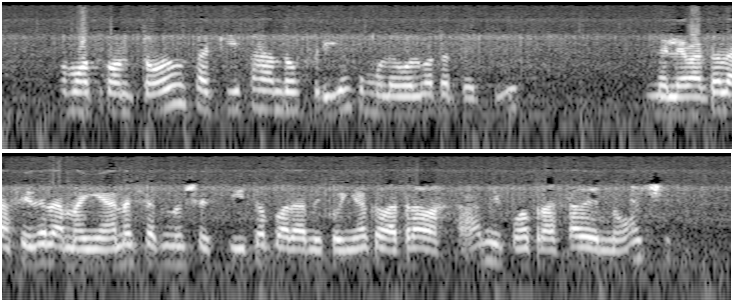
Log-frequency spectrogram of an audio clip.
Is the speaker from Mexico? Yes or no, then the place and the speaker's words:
yes; Guaymas, Sonora, Mexico; Nosotros somos de Guaymas, del Valle del Empalme, para adentro de los ranchos.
